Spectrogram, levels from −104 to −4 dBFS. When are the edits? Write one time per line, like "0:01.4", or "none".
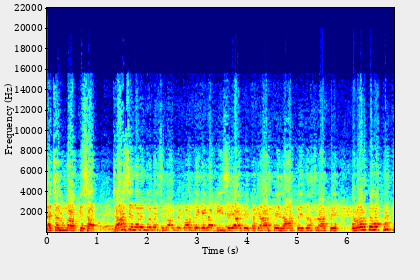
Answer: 0:02.4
